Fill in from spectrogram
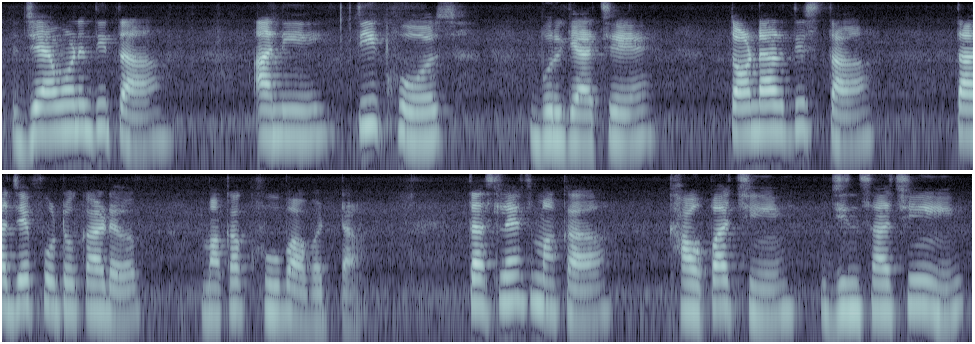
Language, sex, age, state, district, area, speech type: Goan Konkani, female, 30-45, Goa, Salcete, rural, spontaneous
